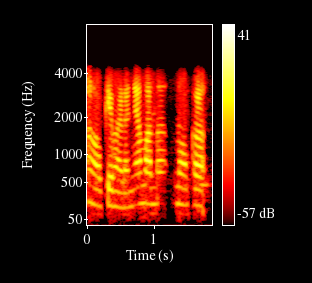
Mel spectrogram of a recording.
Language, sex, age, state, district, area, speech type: Malayalam, female, 18-30, Kerala, Idukki, rural, conversation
